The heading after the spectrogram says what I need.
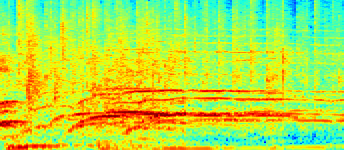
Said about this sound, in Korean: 자, 박수.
